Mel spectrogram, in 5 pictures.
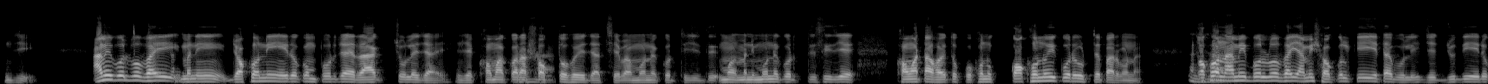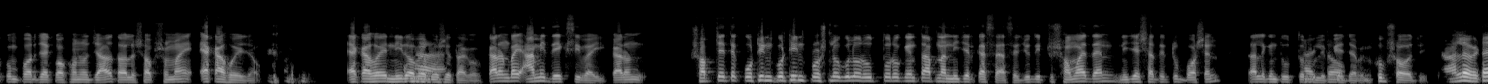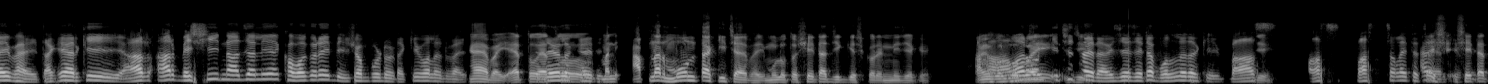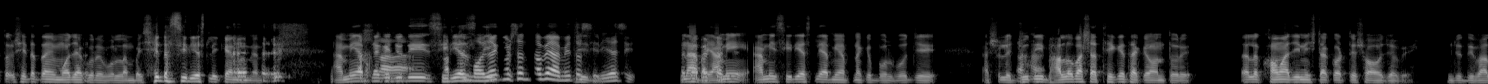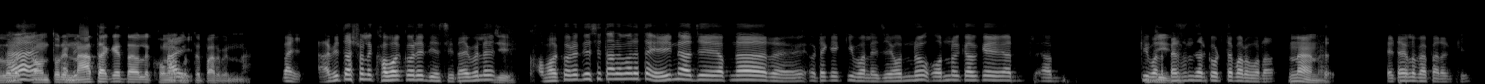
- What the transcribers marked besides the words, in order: "মানে" said as "মানি"; tapping; other background noise; chuckle; tongue click; wind; chuckle; laughing while speaking: "সেটা সিরিয়াসলি"; other noise
- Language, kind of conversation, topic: Bengali, unstructured, আপনি কি মনে করেন কাউকে ক্ষমা করা কঠিন?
